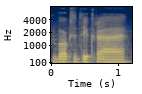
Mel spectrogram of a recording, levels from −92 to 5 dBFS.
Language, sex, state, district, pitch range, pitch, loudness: Hindi, male, Jharkhand, Garhwa, 130-135 Hz, 135 Hz, -15 LUFS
